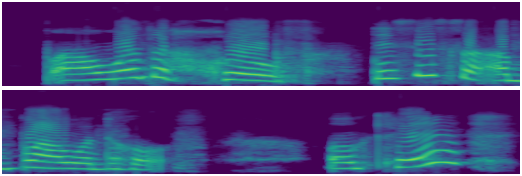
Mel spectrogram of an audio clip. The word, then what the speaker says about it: Bauernhof: This is a Bauernhof. Okay, just like a bow, just like a dog also say bow, and there's a couple of Bauernhof.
